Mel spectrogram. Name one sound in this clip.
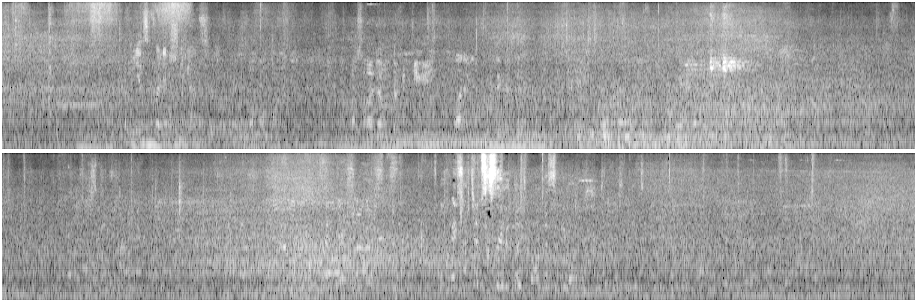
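Cars drive past on the street.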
